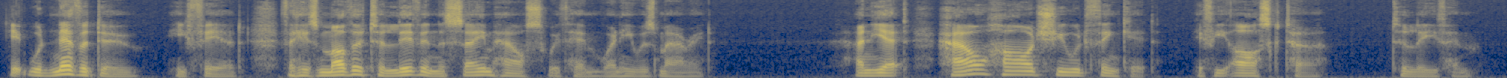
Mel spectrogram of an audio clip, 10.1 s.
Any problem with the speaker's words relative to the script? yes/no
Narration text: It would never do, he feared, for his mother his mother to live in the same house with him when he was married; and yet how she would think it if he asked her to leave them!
yes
